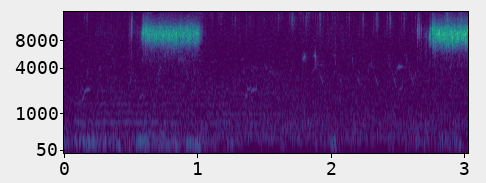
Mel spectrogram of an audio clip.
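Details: At Illmitz, Austria, on 21 July 2021, a two-coloured grasshopper gives sharp, high, hissing buzzes, each about half a second long, about two seconds apart. Faint low rustling and soft scattered ticks sound between them.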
